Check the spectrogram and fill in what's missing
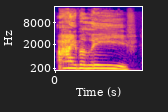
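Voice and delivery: high, slow, held-back mock scream; imitated scream. Mister Two outside the operation room, restrained mock yell. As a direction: mimic a long yell without the volume. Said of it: "screaming at the top of his lungs".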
